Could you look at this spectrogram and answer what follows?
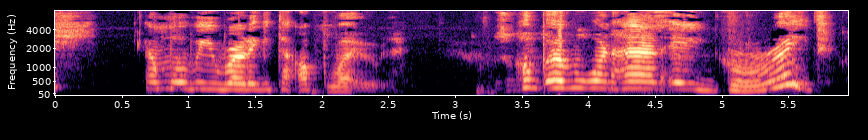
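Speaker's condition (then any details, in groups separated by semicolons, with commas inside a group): Cerebral palsy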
